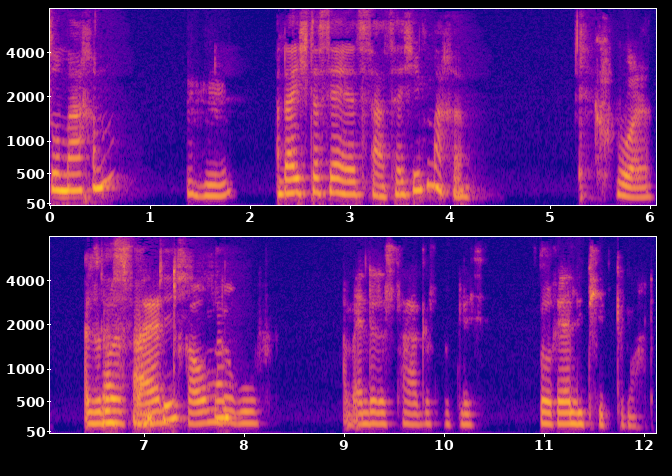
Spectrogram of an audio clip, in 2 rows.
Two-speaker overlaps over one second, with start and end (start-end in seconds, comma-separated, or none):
6.6-7.9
